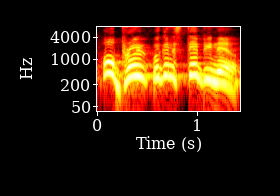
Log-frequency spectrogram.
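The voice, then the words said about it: Put-on New Zealand accent. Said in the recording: “I'm very good at the New Zealand accent.”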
